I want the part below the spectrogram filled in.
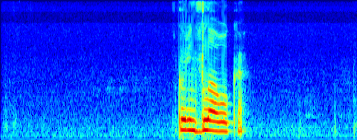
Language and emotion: Russian, angry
